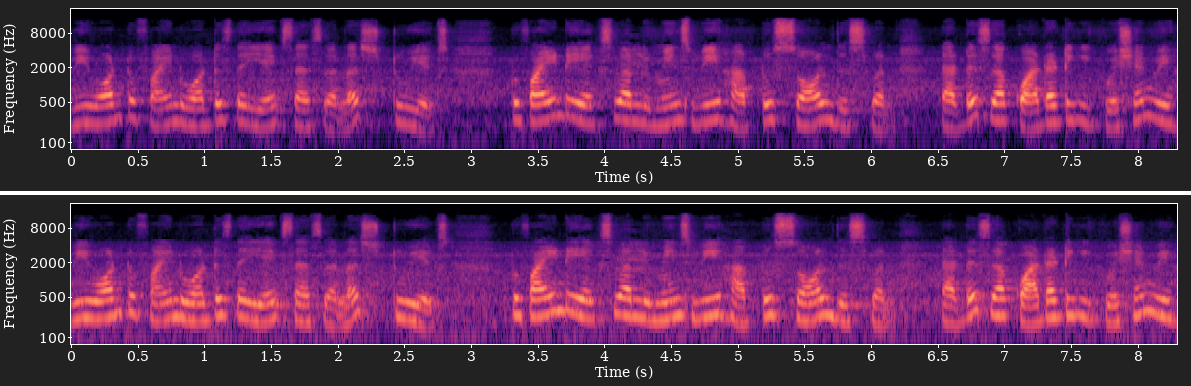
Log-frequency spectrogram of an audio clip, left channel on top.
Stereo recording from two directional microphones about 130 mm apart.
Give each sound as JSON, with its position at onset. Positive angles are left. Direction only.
{"t": 0.0, "sound": "a woman's voice", "side_deg": 50}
